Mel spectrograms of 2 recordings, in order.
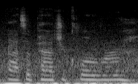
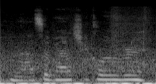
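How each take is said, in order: Both takes have the same delivery.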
